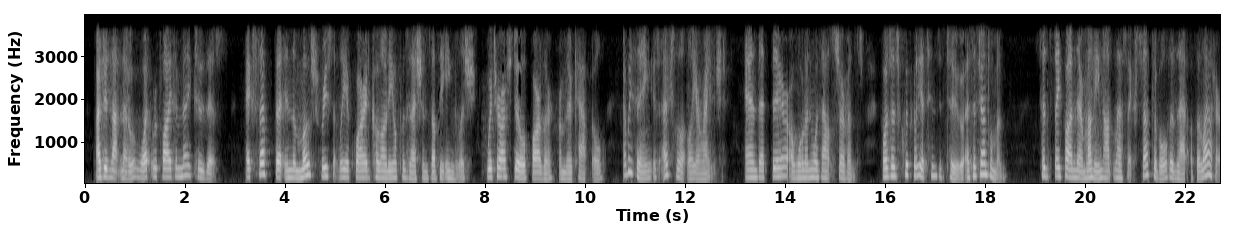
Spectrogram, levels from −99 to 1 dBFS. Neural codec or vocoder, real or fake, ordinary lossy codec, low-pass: codec, 16 kHz in and 24 kHz out, 0.6 kbps, FocalCodec, streaming, 2048 codes; fake; AAC, 24 kbps; 3.6 kHz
